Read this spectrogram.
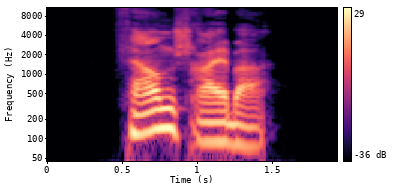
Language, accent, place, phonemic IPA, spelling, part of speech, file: German, Germany, Berlin, /ˈfɛʁnˌʃʁaɪ̯bɐ/, Fernschreiber, noun, De-Fernschreiber.ogg
- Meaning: 1. teletype, ticker 2. telegraph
